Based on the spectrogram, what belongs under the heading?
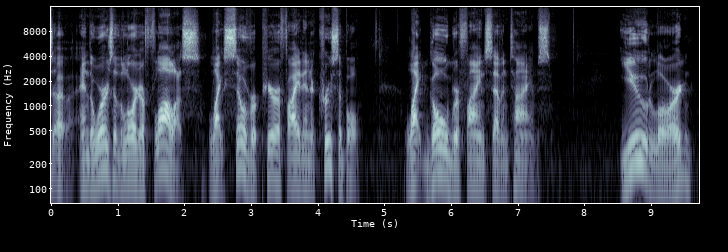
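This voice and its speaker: A man leading a Bible study, reading passages aloud and breaking off to explain them. His pitch sits in an ordinary middle range. He talks casually, with restarts and quick asides between verses. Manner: conversational, reads scripture aloud with frequent restarts and asides. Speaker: Bible teacher.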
